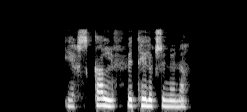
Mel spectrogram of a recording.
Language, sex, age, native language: Icelandic, female, 30-39, Icelandic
